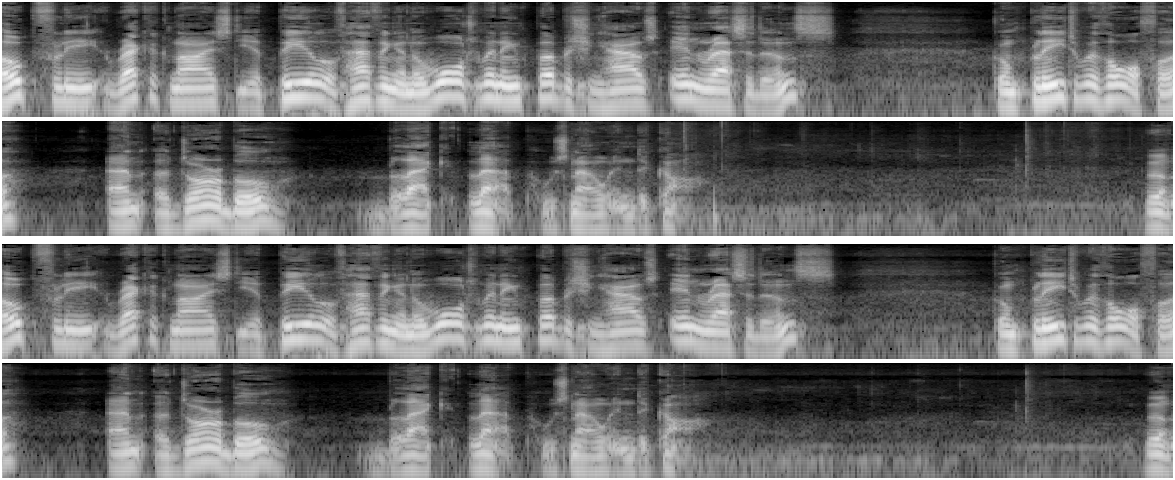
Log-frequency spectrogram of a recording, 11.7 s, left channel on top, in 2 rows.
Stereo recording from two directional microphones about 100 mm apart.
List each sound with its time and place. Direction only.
0.0 s speech: 20° left (ahead or behind)
6.3 s speech: centre (ahead or behind)
8.8 s speech: 20° right (ahead or behind)
11.6 s speech: 20° right (ahead or behind)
